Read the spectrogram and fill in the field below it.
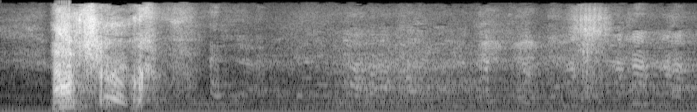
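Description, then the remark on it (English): A person mimics a sneeze with one sharp, loud, breathy burst near the start, followed by a few seconds of quieter murmuring and background noise. “My life is like somebody sneezed.”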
